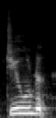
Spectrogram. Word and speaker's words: tude: नहीं तो हम TUD टड पढ़ेंगे, लेकिन TUDE ट्यूड पढ़ेंगे। अल्टीट्यूड, सॉलिट्यूड, एप्टीट्यूड, एटीट्यूड, लॉन्गिट्यूड, ग्रैटिट्यूड, लैटिट्यूड, हैबिट्यूड।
